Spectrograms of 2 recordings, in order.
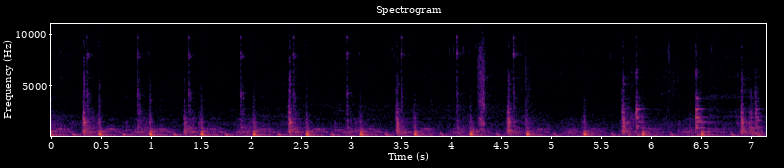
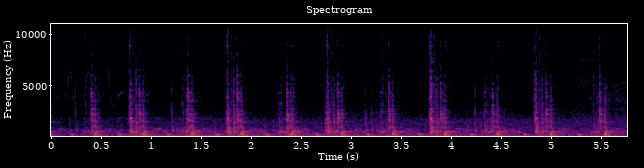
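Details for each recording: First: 5 HP Sattley hit-and-miss engine after governor shimming: slight rod knock and pushrod slap, then steady sharp ticking about twice a second that grows louder with fuel. A thrown adjuster pad was suspected but the pad was still there. Governor slap. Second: 5 HP Sattley hit-and-miss engine after fitting a lighter push rod return spring: crisp, sharp firing about two per second with light cam clatter between; clean, slow, healthy idle.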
